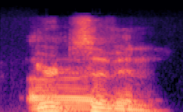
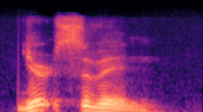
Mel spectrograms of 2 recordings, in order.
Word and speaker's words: Yurtseven: And how you pronounce my man's name again? – Yurtseven. – Yurtseven.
